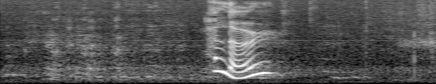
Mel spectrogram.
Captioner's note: audience laughs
